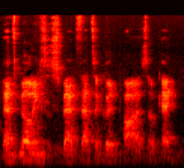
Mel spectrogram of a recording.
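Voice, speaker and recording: A man's voice: on the low side, moderate pace, pushed and bright, far from the mic, slight background noise. A man teaching a public speaking class, lecturing conversationally and asking students questions. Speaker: college speech instructor. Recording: echoey classroom recorded from afar.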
